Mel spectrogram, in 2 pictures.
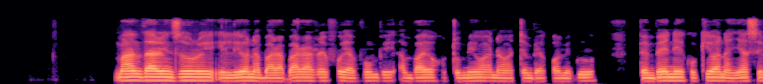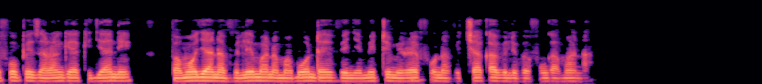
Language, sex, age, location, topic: Swahili, male, 18-24, Dar es Salaam, agriculture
